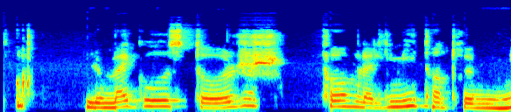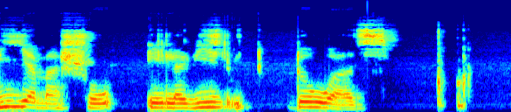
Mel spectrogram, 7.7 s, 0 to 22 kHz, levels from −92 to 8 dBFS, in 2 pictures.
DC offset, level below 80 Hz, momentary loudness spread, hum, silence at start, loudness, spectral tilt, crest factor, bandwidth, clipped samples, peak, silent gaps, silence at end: under 0.1%; -48 dBFS; 12 LU; none; 0.1 s; -13 LUFS; -4.5 dB/octave; 12 dB; 9.6 kHz; under 0.1%; 0 dBFS; none; 0.35 s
